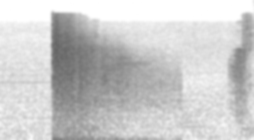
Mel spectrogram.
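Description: Submarine deck gun firing in the UBOAT video game, a single loud close blast with a long rumbling decay lasting over a second, followed by a fainter burst.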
